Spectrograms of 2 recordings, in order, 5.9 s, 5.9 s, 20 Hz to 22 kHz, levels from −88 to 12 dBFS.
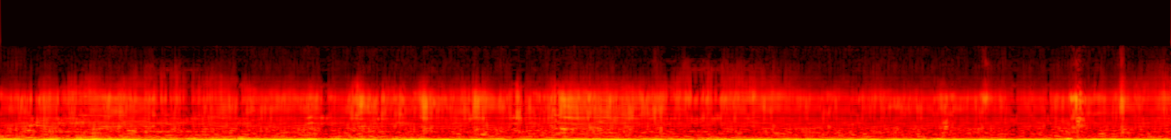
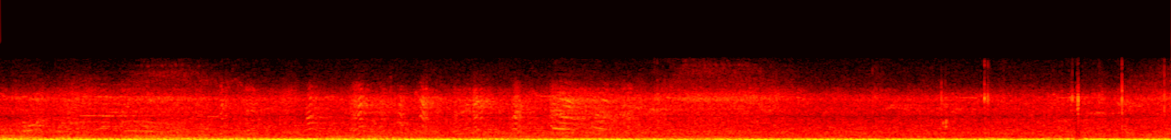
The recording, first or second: second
